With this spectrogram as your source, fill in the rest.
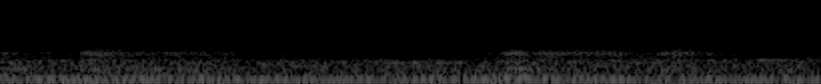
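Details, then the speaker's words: Sleeping male Shih Tzu dog in a quiet room makes a low, steady rumbling with a few brief rises: snoring. "I'm sorry, y'all, if y'all hear that snoring in the background. I have a Shih Tzu, it's a boy, and he likes to sleep a lot. So if you hear that, that's what that is."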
